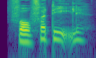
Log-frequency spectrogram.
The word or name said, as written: forfordele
